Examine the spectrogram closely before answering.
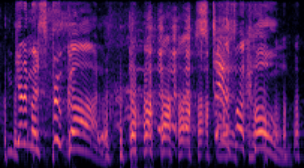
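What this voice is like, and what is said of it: Gruff suburban dad character voice. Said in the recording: “That's my Thousand Oaks dad voice.”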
